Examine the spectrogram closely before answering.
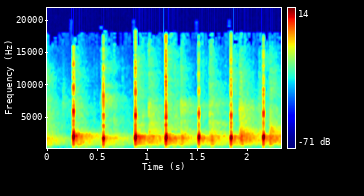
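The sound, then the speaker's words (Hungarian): Rhythmic clapping to applaud the winners of a group game, seven sharp, evenly spaced claps at a steady, moderate pace. “És tapsoljuk meg a győzteseket, no.”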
